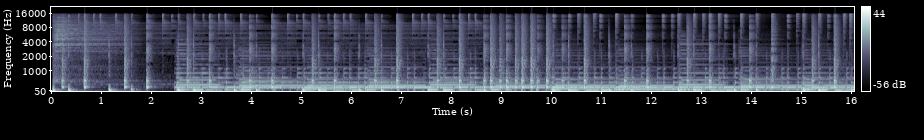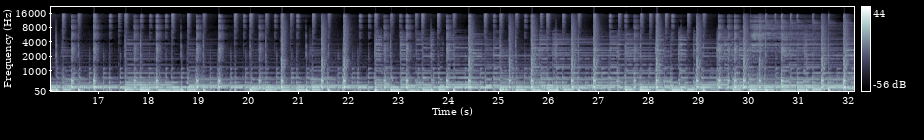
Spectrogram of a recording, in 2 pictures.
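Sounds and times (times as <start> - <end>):
funk music: 0.0 - 32.1.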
